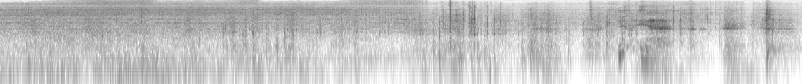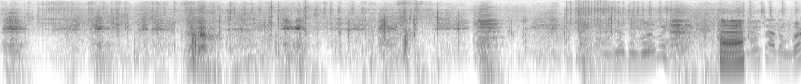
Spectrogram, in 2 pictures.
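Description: Bicycle tyres roll and rattle over a rough dirt trail.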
